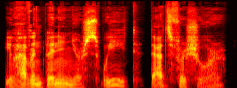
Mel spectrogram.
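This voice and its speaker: A man reading an audiobook, voicing an earnest young man who speaks softly and slowly. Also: mid-range voice, expressive, dry recording, clean studio sound. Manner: soft-spoken and slow. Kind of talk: audiobook character voice.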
